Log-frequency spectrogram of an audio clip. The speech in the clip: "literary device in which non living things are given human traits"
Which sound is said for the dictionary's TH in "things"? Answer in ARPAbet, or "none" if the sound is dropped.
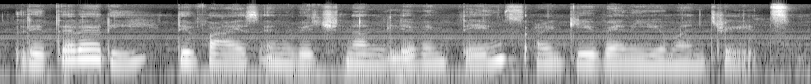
T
